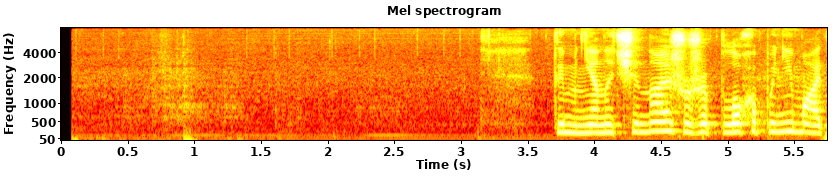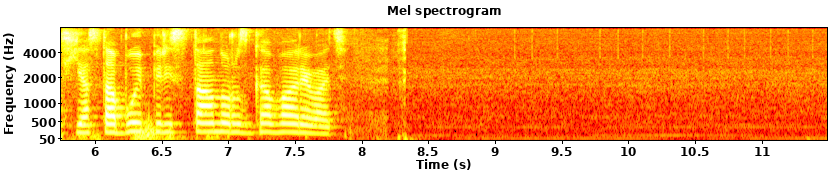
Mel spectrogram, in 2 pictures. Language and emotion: Russian, angry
